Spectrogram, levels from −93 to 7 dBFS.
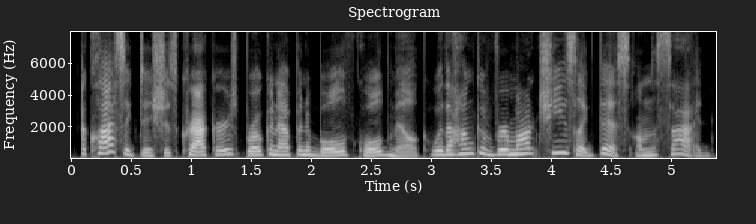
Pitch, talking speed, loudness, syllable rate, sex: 250 Hz, 270 wpm, -22 LUFS, 5.6 syllables/s, female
